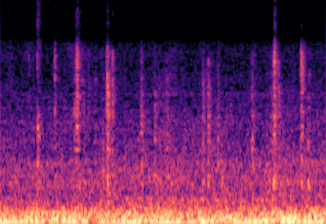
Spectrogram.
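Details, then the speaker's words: Suzuki Baleno, after column gear cleaned and regreased and bolts fully tightened to fix knocking and hard steering; car standing: steady low engine hum with a few light ticks, no clunk while steering; column now quiet. "पहले चलने में आवाज ए रहा था खड़े में अभी कोई आवाज नहीं है देख सकते हो एकदम साइलेंट है"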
